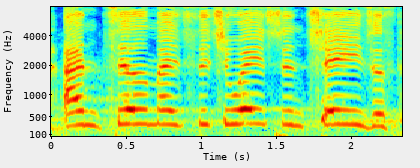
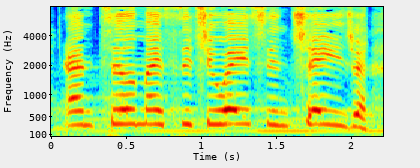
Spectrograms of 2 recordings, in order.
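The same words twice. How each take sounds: The two takes are said the same way.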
